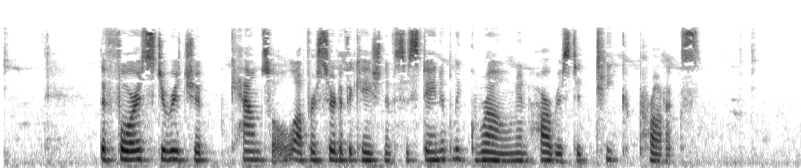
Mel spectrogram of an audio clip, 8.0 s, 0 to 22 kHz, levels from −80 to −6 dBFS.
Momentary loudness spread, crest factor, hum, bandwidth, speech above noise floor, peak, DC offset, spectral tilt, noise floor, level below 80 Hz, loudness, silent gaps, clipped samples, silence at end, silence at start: 12 LU; 18 dB; none; 11.5 kHz; 35 dB; -2 dBFS; under 0.1%; -3.5 dB/octave; -55 dBFS; -50 dBFS; -19 LUFS; none; under 0.1%; 1.05 s; 1 s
